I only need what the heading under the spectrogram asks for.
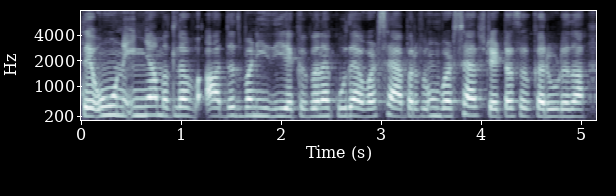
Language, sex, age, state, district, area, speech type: Dogri, female, 18-30, Jammu and Kashmir, Jammu, rural, spontaneous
